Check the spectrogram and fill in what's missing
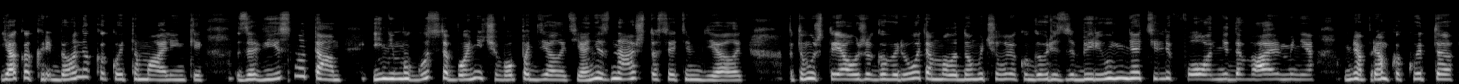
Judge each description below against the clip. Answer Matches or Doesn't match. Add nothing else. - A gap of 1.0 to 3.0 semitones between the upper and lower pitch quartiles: Matches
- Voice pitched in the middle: Doesn't match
